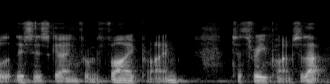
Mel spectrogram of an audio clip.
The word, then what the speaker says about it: prime: you saw that this is going from five prime to three pi so that that little similar is pronounced prime okay and it's the direction of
